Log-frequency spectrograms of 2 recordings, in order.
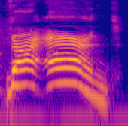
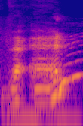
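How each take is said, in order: First: It is said excitedly, like an exclamation. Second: It rises at the end like a question.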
